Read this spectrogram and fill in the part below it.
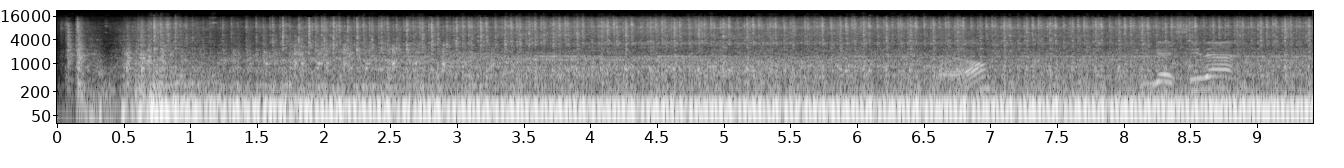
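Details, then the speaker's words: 1979 Chevy with a misfire, one cylinder seemed barely firing, spark checked: engine catches and settles into a deep, slightly uneven idle; misfire cause not confirmed. "first off with having this misfire it's going to be hard to get this thing to run good might take a second maybe not we'll see"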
